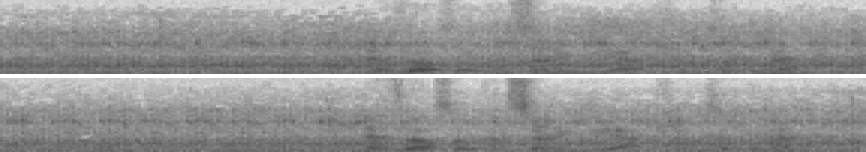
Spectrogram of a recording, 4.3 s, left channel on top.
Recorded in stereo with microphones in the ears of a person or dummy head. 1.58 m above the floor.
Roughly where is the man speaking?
Right.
